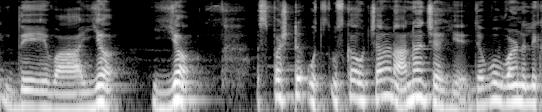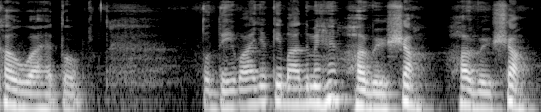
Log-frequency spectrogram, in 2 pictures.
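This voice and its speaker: Slow, mellow-voiced man teaching pronunciation. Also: fairly high pitch. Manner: repeats words slowly, syllable by syllable; patient, explanatory. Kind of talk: slow, careful pronunciation lesson.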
